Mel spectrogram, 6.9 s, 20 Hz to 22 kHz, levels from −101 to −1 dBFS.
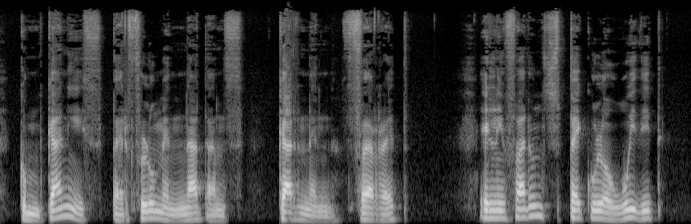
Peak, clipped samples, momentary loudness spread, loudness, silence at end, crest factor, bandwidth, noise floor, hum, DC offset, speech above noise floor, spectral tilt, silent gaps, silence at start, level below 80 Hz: -4 dBFS; under 0.1%; 9 LU; -25 LUFS; 0.3 s; 22 dB; 19 kHz; -69 dBFS; none; under 0.1%; 44 dB; -6 dB/octave; none; 0.2 s; -72 dBFS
